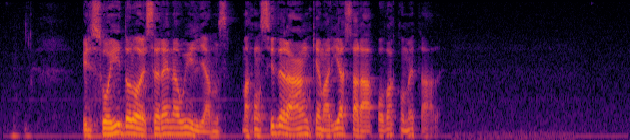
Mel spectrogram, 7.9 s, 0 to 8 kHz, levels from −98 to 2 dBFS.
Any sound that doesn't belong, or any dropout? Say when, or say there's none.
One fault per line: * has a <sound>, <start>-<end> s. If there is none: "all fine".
all fine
